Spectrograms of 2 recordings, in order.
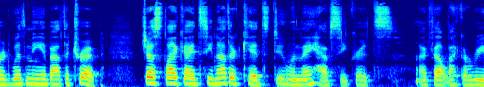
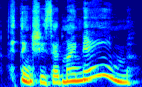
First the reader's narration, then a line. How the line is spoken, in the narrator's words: Rose exclaims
